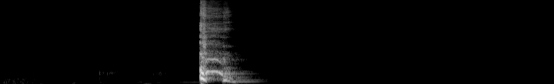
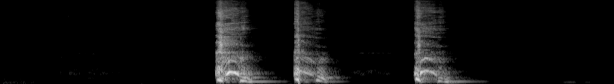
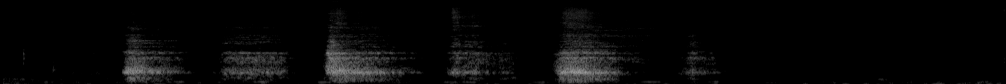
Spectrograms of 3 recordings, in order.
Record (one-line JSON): {"cough_length": "5.5 s", "cough_amplitude": 32768, "cough_signal_mean_std_ratio": 0.16, "three_cough_length": "6.1 s", "three_cough_amplitude": 32768, "three_cough_signal_mean_std_ratio": 0.3, "exhalation_length": "10.1 s", "exhalation_amplitude": 3010, "exhalation_signal_mean_std_ratio": 0.42, "survey_phase": "beta (2021-08-13 to 2022-03-07)", "age": "45-64", "gender": "Male", "wearing_mask": "No", "symptom_none": true, "smoker_status": "Never smoked", "respiratory_condition_asthma": false, "respiratory_condition_other": false, "recruitment_source": "REACT", "submission_delay": "2 days", "covid_test_result": "Negative", "covid_test_method": "RT-qPCR", "influenza_a_test_result": "Unknown/Void", "influenza_b_test_result": "Unknown/Void"}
